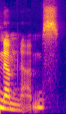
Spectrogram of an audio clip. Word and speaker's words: Num Noms: Because it's pronounced num-nums, but It's spelled num-noms.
